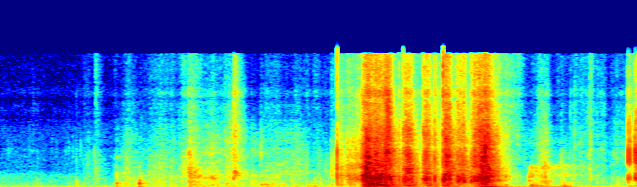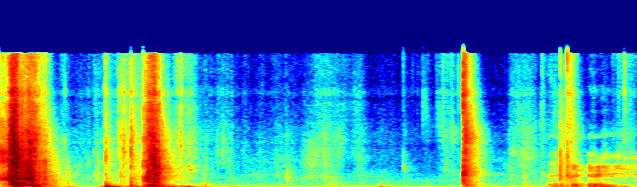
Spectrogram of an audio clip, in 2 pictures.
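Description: Glued vinyl roof covering and its foam backing being ripped off a car's metal roof in four tearing pulls: a long one about three and a half seconds in, two shorter ones around six and a half and eight seconds, and a brief one near the end.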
